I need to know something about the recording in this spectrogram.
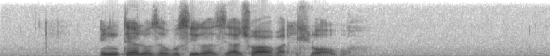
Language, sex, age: South Ndebele, male, 20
